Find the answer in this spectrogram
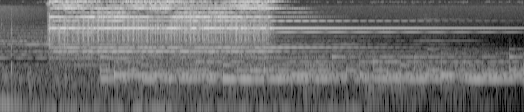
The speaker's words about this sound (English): He wanted to speak with Dr. Leninger again. When he called the Leninger's house, Mrs. Leninger picked up the phone.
